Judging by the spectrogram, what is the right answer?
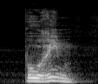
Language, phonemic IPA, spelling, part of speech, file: Dutch, /ˈpurim/, Poeriem, noun, Nl-Poeriem.ogg
- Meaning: alternative form of Poerim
